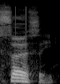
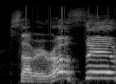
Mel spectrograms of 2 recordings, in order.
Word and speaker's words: Saoirse: I think her name is Cersei. Cersei Ronan. Cersei. But it's spelled Saoirse.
